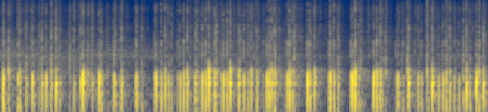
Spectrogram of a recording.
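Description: Fingertips tap and scratch a small, hollow, tan kraft cardboard case in a quick, uneven run of soft taps. Each tap gives a short, dull, hollow knock with a low-mid body and almost no high end, dying away at once, with light scratchy rustles in between.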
